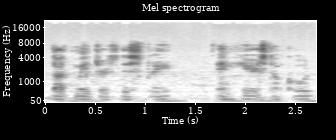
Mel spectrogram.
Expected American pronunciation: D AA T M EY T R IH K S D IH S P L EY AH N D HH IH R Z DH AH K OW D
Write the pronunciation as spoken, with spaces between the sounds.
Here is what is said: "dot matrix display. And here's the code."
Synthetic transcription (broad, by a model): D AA T M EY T IH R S D IH S P L EY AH N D HH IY R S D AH K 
